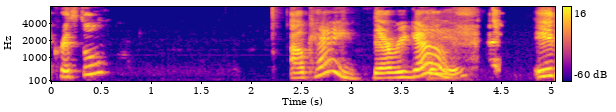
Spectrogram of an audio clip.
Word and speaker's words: Krystle: pronounce your name correct because it's k-r-y-s-t-l-e is that Crystal okay there we go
